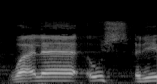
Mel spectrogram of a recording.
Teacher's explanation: الشين اللي فيها شنشنة هي التفشي اللي في الشين انتشار الهواء الريح اللي في الفم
